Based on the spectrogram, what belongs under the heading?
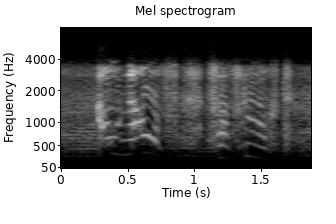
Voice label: player friendly fire, mood med, speech ge; War Thunder

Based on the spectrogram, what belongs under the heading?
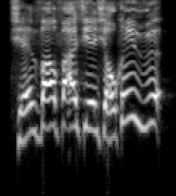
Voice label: Speech Alarms Torpedo Ahead

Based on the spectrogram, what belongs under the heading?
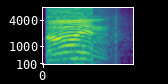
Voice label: voice ger vehicle

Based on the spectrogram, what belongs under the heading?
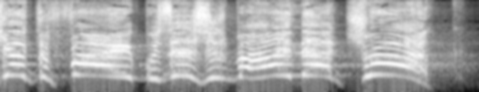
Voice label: order cover truck, US

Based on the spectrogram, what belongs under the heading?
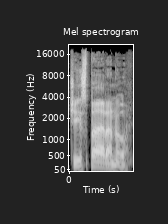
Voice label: Speech Pilots Bomber Under Attack, IT; World Of Warships

